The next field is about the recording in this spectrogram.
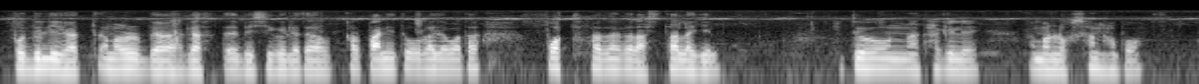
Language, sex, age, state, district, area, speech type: Assamese, male, 30-45, Assam, Morigaon, rural, spontaneous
